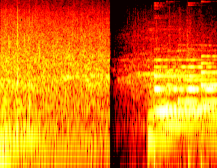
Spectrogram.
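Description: Live concert audience applauding after a song, cut off abruptly about two seconds in. After a brief gap, the soft instrumental intro of the next song begins with sustained chords.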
